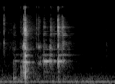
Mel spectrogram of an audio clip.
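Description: A tool mixes black glitter into resin in a cup, producing a few brief clinks and scrapes within about a second, close and distinct, then quiet.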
